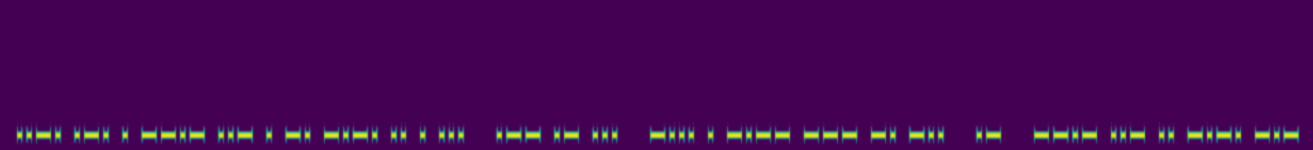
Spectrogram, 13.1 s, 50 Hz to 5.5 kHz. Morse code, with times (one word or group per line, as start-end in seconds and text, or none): 0.2-4.6 FREQUENCIES
5.0-6.2 WAS
6.5-9.4 BEYOND
9.8-10.0 A
10.3-13.0 QUICK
